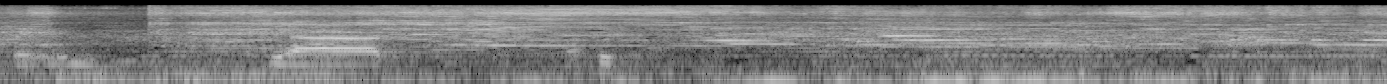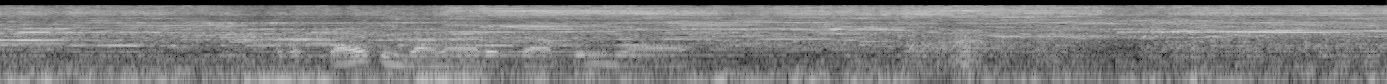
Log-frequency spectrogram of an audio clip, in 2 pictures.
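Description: An angle grinder cuts into sheet metal with a loud, harsh screech.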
